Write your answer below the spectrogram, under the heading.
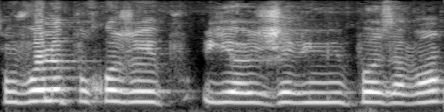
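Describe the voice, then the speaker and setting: A woman's voice sits extremely high in pitch yet carries a dark, mellow tone. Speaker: gaming youtuber. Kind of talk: gameplay commentary. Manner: animated.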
